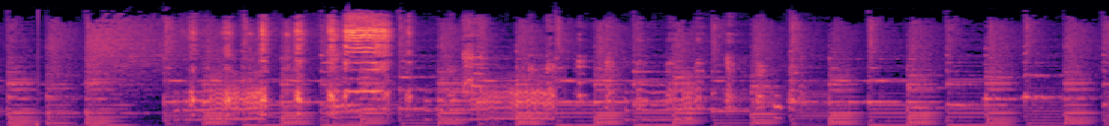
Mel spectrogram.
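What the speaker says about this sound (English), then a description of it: "Chicken." A chicken clucks in short bursts over a bouncy, tuneful backing of music, with the clucks mixed in among the steady rhythmic notes.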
